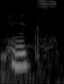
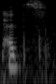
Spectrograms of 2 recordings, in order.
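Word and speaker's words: Petz: I'm pretty sure her name is Pets. P-E-T-Z, Pets.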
